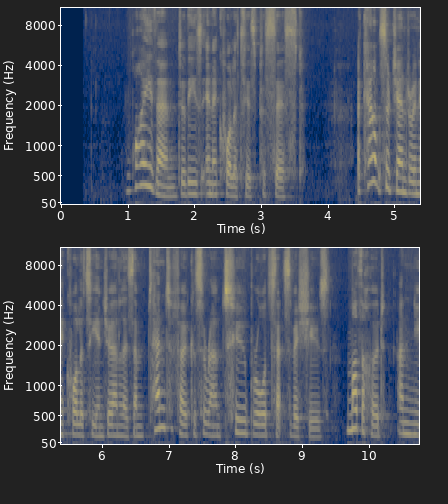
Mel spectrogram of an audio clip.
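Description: A middle-aged woman speaks calmly and clearly into a close microphone.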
